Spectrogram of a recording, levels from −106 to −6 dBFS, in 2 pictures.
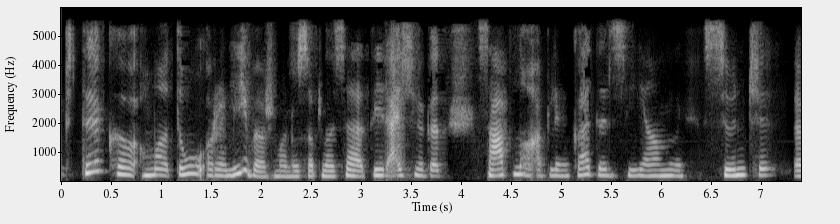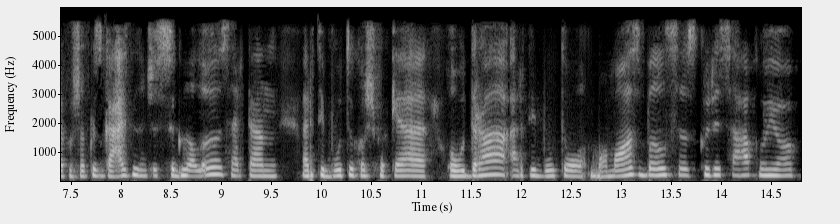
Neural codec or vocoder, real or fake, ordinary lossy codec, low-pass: codec, 16 kHz, 2 kbps, X-Codec, HuBERT features, trained on LibriSpeech; fake; AAC, 32 kbps; 5.4 kHz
